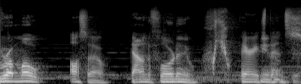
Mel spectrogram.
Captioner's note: whooshes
